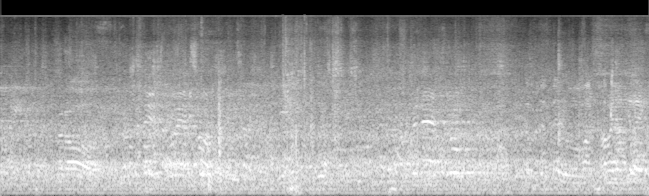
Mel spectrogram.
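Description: Boxing gloves thud on a body.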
